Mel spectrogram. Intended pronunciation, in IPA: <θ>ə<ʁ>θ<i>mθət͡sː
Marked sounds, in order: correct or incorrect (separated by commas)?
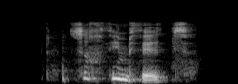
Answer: incorrect, incorrect, correct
